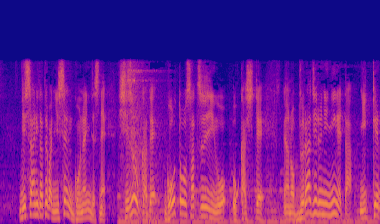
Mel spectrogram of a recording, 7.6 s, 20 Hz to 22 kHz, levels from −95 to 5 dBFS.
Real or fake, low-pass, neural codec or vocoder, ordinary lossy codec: real; 7.2 kHz; none; none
